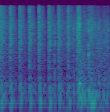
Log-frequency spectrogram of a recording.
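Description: Rapid automatic gunfire in a Search and Destroy video game match: a fast, evenly spaced burst of about a dozen loud shots, close and continuous.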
